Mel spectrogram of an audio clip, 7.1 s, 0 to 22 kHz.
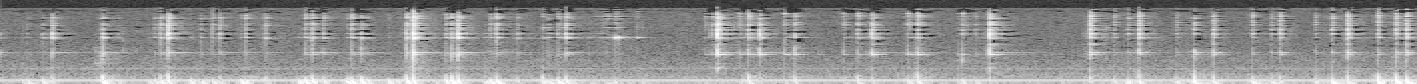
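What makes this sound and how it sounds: A medium-sized, hollow glazed ceramic mug shaped like a green-and-white frog is held in both hands and tapped with fingertips and short nails on its white belly and sides. The result is a rapid, irregular run of short, bright clinks with a glassy ring near 1.9 kHz that dies away quickly, over a steady low hum.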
